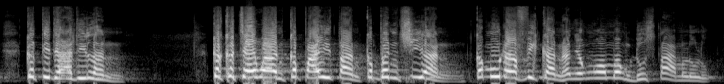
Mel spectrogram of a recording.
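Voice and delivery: loud, high, building list; preaching at full force. Acted. Pastor rails against the world's injustice, loud preaching. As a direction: hammer each word from the pulpit.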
